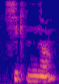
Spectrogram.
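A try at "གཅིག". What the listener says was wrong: inattention. T'as dit tsic, mais c'est chic.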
